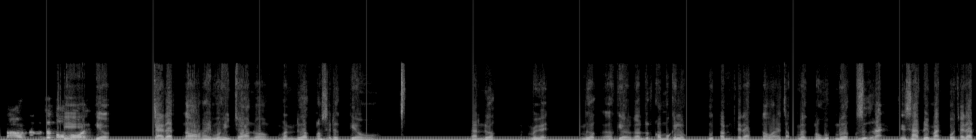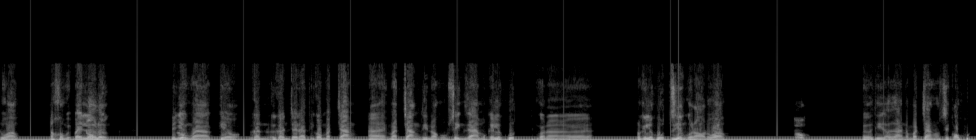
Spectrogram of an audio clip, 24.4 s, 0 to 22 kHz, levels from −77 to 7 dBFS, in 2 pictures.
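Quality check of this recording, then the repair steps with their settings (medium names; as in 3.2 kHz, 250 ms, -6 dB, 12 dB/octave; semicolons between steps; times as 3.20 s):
buzz 50 Hz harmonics 11 -31 dBFS
tick 45 rpm -16 dBFS
20.68 s: pop -7 dBFS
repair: de-click; de-hum 50 Hz, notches 11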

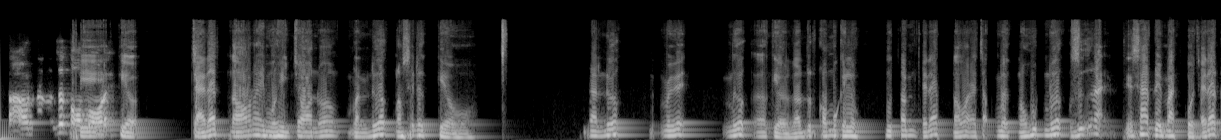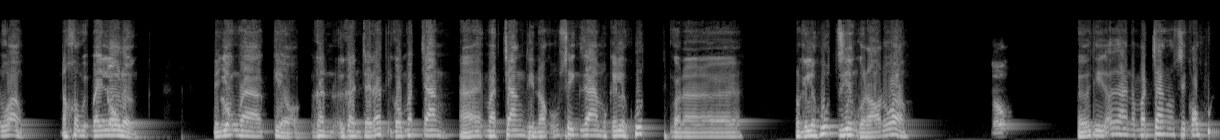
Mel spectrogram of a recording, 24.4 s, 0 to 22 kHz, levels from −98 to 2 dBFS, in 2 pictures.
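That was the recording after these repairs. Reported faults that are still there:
nothing left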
